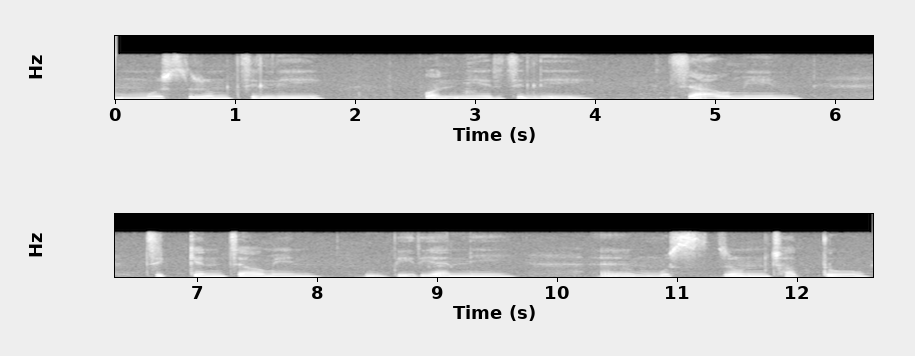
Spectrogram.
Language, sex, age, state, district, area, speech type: Odia, female, 30-45, Odisha, Kendrapara, urban, spontaneous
